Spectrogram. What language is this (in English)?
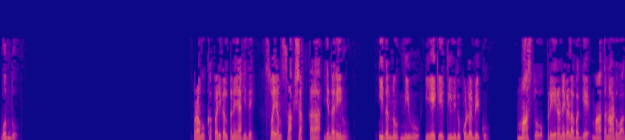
Kannada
